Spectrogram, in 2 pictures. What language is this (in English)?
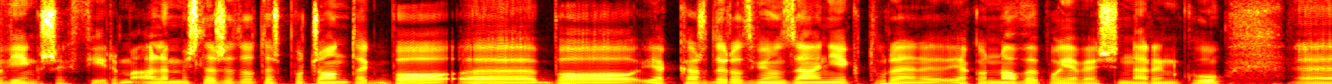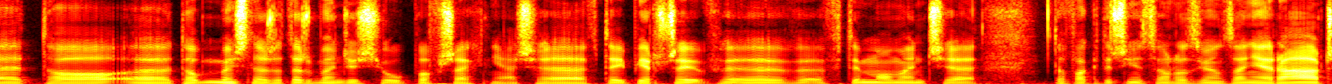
Polish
